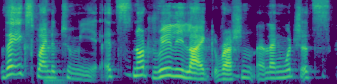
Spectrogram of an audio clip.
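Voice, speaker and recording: A woman from Germany with a German accent, hosting a relaxed video-call interview in English and talking in a chatty way with many restarts. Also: mid-range voice, normal speed. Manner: chatty, frequent restarts and fillers. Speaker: podcast host.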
